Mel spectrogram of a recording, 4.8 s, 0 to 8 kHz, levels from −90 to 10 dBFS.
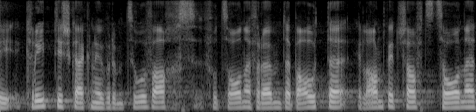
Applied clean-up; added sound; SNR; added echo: none; none; none; none.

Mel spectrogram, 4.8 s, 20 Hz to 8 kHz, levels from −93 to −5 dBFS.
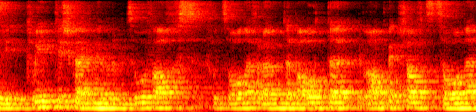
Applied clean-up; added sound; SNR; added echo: none; none; none; reverberation time 0.9 s.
